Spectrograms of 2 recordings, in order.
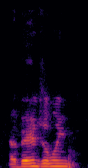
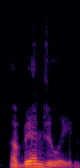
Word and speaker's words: Evangeline: eveline and R how do you say that Evangeline evangelene thank you Evangeline and rap uh Rapids Rapids Rapids and Rapids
